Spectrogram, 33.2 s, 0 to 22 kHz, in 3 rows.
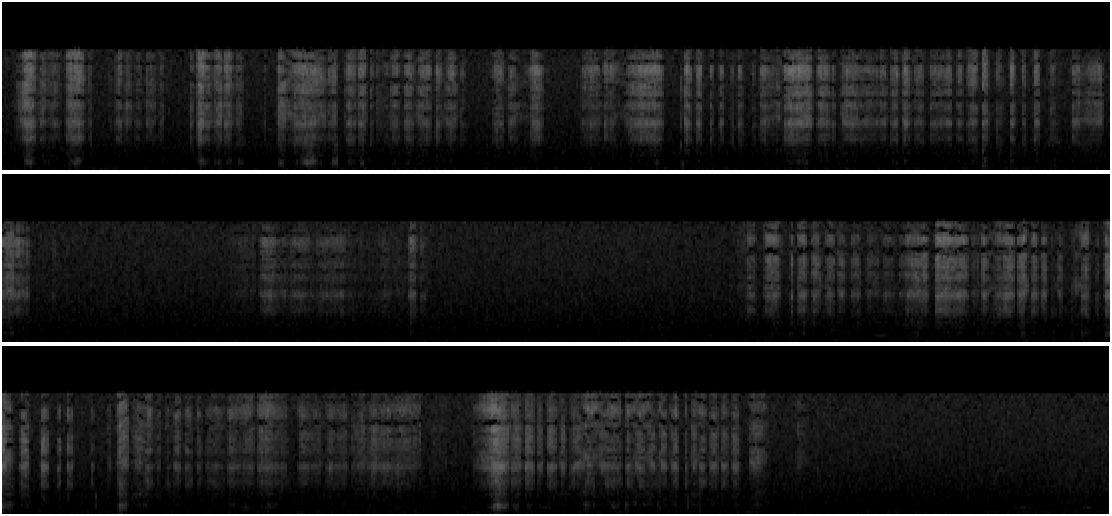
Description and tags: Random pencil sketches on paper. I think I was actually drawing a monster. Recorded with an U87 and an ME66
draw, drawing, paper, pencil, scribble, sketch, write, writing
